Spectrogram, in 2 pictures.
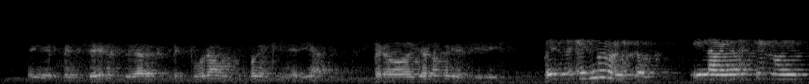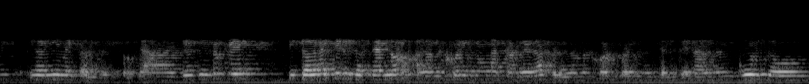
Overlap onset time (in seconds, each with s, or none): none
